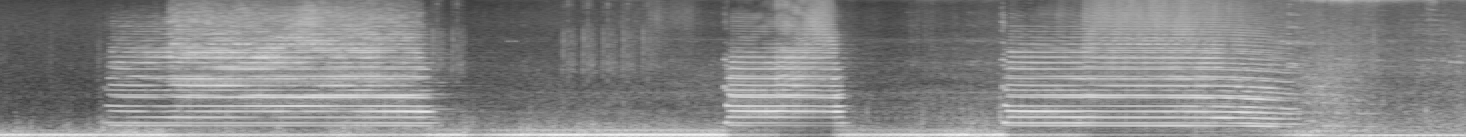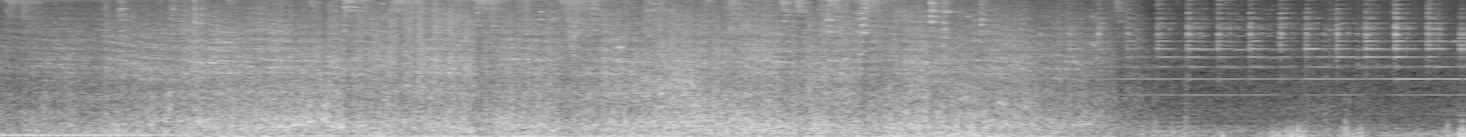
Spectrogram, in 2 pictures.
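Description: Diesel freight locomotive approaching with its engine droning, sounding its horn in three blasts, long, short, long; the last blast drops in pitch as the locomotive passes. Then a long string of sugarcane cars rolls by with a steady rumble and clatter of wheels on the rails, until it cuts off suddenly near the end.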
